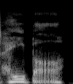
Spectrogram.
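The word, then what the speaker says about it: ħ: uncertainty in momentum, and h, pronounced Haybar, is the reduced Planck constant, a fundamental constant of nature.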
